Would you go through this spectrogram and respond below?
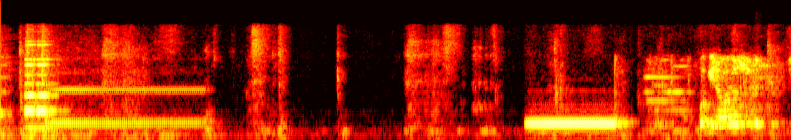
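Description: A telephone line calling a jail gives a steady dial tone, then short beeps and tones with gaps, a long ringback-like tone and a final burst of tones, with voices speaking intermittently over parts of the line.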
